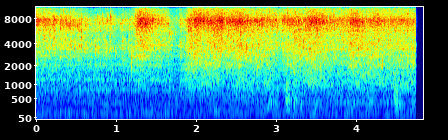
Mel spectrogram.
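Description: Ginger-garlic paste sizzling in hot oil in a kadai as it is stirred with a wooden spatula. The frying hiss dips briefly about a second in, swells again from about two seconds, and cuts off suddenly at the end.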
